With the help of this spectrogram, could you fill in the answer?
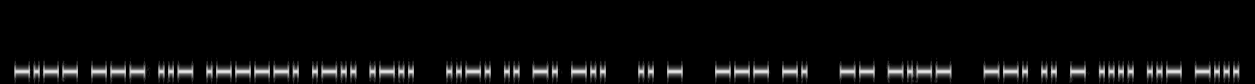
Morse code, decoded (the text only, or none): YOU'LL FIND IT ON MY GITHUB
